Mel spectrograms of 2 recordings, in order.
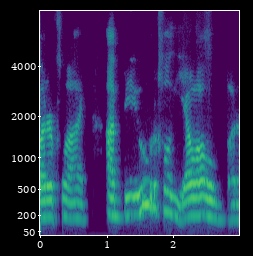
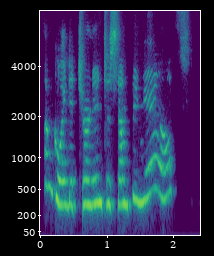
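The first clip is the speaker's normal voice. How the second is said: higher, louder, proud boast; proud little caterpillar; 9 semitones higher, 5 dB louder than usual. A narrator's reading. Caterpillar boasting proudly to the frog, high and loud. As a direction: puff up and announce it proudly. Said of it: "he said proudly".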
